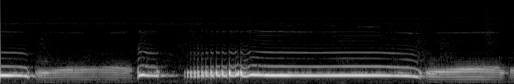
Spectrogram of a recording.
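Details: Barbary dove cooing, in a recording meant to prompt other doves to call: low, mellow notes with a brief rolling trill that runs into a long, steady drawn-out coo, then softer wavering coos.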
